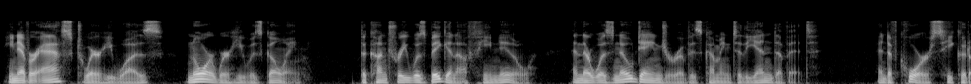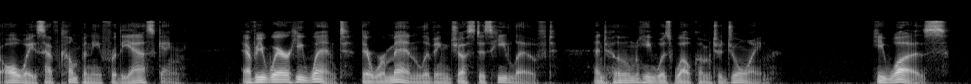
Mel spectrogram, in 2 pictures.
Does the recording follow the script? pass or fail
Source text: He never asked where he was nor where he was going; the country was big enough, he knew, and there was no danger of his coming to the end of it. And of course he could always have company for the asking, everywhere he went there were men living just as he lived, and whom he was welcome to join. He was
pass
